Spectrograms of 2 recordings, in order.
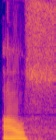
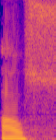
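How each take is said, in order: Both takes have the same delivery.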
